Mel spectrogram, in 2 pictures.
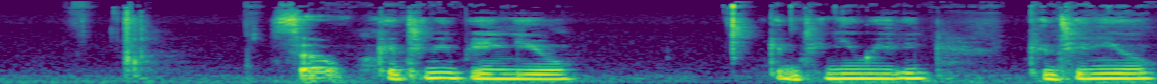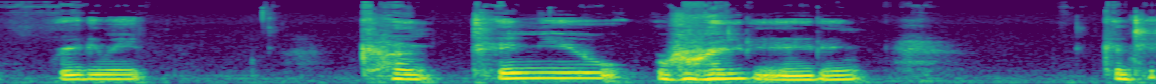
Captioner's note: mispronunciation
